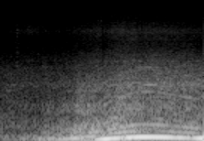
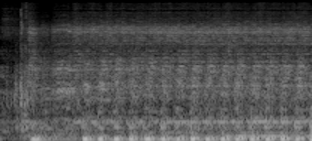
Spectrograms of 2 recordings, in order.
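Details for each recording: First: Toyota Vios Dual VVT-i brought in for hard starting and long cranking, suspected fuel delivery fault: smooth, clean rev climbing to a steady higher hum, even and strong with no misses or rattles; normal revving. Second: Toyota Vios Dual VVT-i after standing a while: starter churns at about three beats a second for several seconds without catching; long crank as fuel pressure leaks off through a cracked fuel pump housing.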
